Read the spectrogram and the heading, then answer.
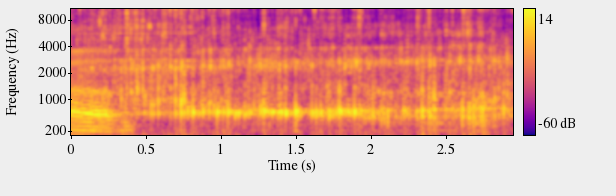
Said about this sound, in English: And I right now want to quickly take a moment of silence. I'm going to just pour out a little bit for my homies.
